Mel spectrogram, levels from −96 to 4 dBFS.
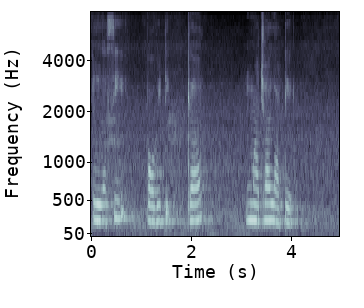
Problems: none marked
